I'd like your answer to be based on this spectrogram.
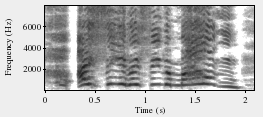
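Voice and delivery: high, loud, thrilled shout; excited kid. Acted. Preston shouting when he first sees the mountain. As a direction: spot it and yell with joy.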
